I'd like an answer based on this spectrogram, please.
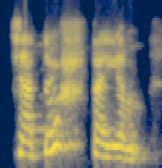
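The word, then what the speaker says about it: चतुष्टयम्: It should be chatuštayam. You see the alphabets, it's a Yeah, sh sure. and a ta. So shta. So chatuštayam.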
